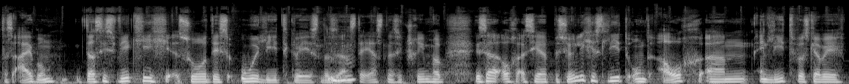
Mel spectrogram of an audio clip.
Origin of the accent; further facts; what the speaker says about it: Carinthia, Austria; Ich bin Kärntner, ich bin leidenschaftlich auch Wiener, ich bin kein Wiener, also ich bin kein Wiener, aber gleichzeitig Kärntner Wiener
